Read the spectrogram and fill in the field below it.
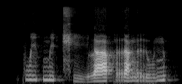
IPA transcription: k w iː˥˩ p̚ m i˥˩ ʔ t͡ɕʰ iː˨˩ l aː˦˥ p r a˦˥ ŋ r u˦˥ n

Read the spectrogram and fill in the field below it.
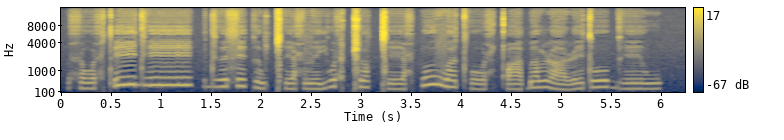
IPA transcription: ħ oː˩ ħ tʼ eː˥ dʱ eː˥ | dʱ ɘ˧ s e˧ k ɘ˩ w ǀʰ eː˩ ħ v e˩ j u˥ ħ ǁ ɨ˧ lˠ ǀ eː˩ ħ p o˥ v ɐ˧ tʰ oː˩ ħ qʼ a˩ ɓ ɘ˧ lˠ ɭ a˩ ɭ e˧ t oː˥ ɡʱ e˧ w

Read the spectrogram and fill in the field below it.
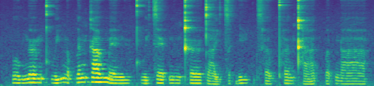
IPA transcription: o˨ w n̪ œː˧ m kʷʰ e˨˥ j ŋ ɐ˧ p̚ l ɐ˥ ŋ k aː˥ w m ɛː˨ ŋ yː˨ kʷʰ e˨˧ j t͡s ɛː˧ p̚ n̪ ɪ˧ ŋ kʰ œː˧ t̪ aː˨˩ j t͡s ɐ˨ k̚ l iː˧ k̚ t͡sʰ ɐ˨˥ w pʰ ɐ˧ n kʰ aː˨˥ t̚ p ɐ˨˥ p̚ ŋ aː˧

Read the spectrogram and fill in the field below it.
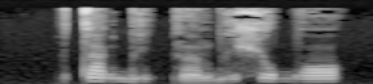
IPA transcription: t a˦ ɡ͡b i˧ k ã˨ b i˨˦ ʃ o˦ b ɔ˦

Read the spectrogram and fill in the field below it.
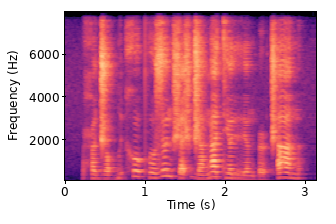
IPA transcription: ħ ɵ˩ d͡ʒ ɔ˩ ʔ b ɪ˧ ʔ x o˥˧ pʰ o˧ z ɵ˥˧ n ʃ a̰˧ ʃ d͡ʒ a˩ ŋ a˥˧ tʲ ɒ˧ rʲ ɒ˩ n ʔ ə˞˩ ʔ t͡ʃʼ a˥˧ n

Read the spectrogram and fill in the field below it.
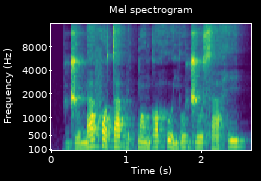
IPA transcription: d͡ʒ u˨ n a˨˦ f ɔ˦˨ t a˧ b e˨ k͡p ɔ̃˧ ɡ ɔ˦ h u˦˨ j u˨˦ d͡ʒ u˧ s a˧ h i˦

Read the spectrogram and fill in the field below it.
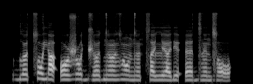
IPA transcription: ɡ œ t͡s ɔ j a ʔ ɔ ʐ ɔ d͡ʒ œ d œ̃ z ɔ̃ d œ̃ t͡s a lʲ a ɾʲ ɛ ʔ ɛ d͡z ɛ̃ d͡z ɔ

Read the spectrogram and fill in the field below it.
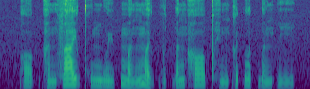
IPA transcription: k ɔː˨ k̚ h ɐ˨ n f aː˥ j kʷʰ ɐ˧ ŋ w yː˨˥ p̚ m ɐ˨˥ ŋ m ɐ˨˩ j kʷ ɐ˨ t̚ w ɐ˥ ŋ h ɔː˥ pʰ ɪ˨ ŋ k ɵ˥ t̚ l ʊ˥ k̚ w ɐ˨˧ ŋ p iː˧

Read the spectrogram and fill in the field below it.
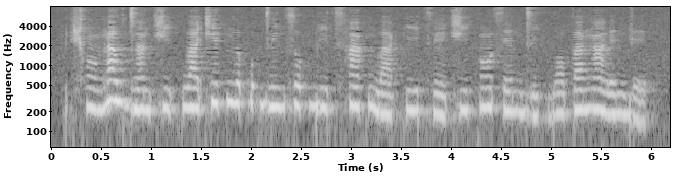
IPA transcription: t͡ɕʰ ɔ̃˨˩ ŋ a˥˧ w d͡z ã˨˩ n t͡ɕ i˨ ʔ p w a˧ t͡ɕ ẽ˦ k̚ ŋ ə˦ p̚ o˦ ʔ d͡z ĩ˧ ŋ s o˦ ʔ b i˧ t͡sʰ ã˦ k̚ n̪ w a˨˩ k i˧ t͡s ẽ˨˩ t͡ɕ i˧ k ɔ̃˦ s e˧ m d͡z i˨ k̚ b ɔ˧ p a˦ ŋ ã˥˧ l e˧ ŋ ɡ e˨˩

